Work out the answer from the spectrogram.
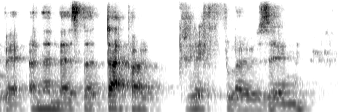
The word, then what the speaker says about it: dapagliflozin: And then there's the dapagliflozin. That's exactly how you say it.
